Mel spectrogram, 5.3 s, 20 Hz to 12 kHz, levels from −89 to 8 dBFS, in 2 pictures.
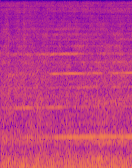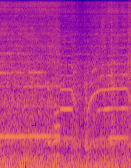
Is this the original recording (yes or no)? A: no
